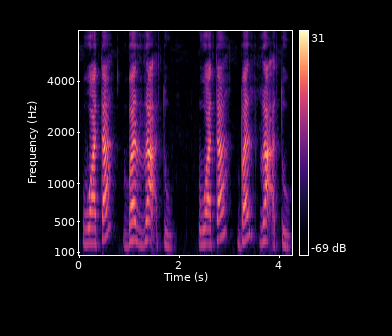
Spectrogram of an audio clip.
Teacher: را کو 2 دفعہ پڑھا جائے گا اور موٹا بھی پڑھا جائے گا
